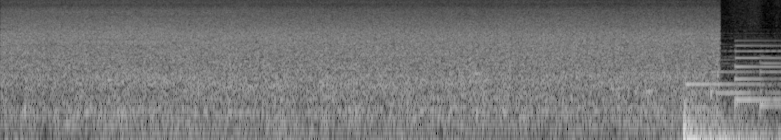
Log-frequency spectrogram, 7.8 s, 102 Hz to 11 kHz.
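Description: Steady rush of a tall waterfall, water falling about 70 metres down a rock face. Near the end, music starts suddenly with a deep bass and held notes, louder than the water.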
